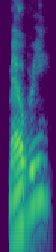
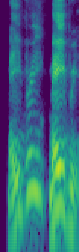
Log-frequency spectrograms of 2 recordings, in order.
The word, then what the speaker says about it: Mabry: Melbury, Mabry.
